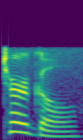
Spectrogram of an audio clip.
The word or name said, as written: tergal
